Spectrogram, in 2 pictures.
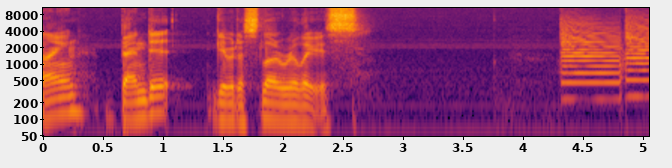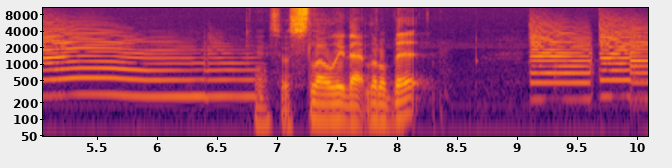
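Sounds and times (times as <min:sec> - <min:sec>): electric guitar lead phrase: 0:04.3 - 0:07.0, 0:08.8 - 0:10.0.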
